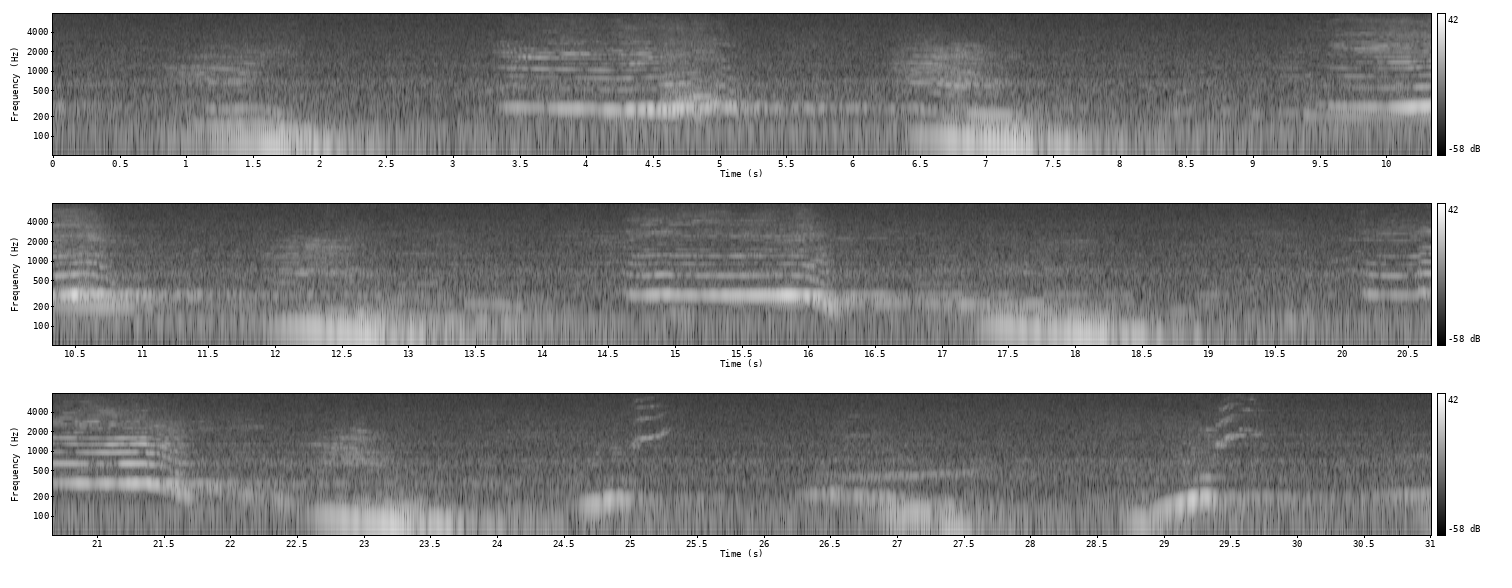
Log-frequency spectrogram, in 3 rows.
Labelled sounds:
1.2	1.5	humpback whale, 0.93 to 1.2 kHz
3.3	5.1	humpback whale, 0.80 to 6.3 kHz
6.4	6.7	humpback whale, 1.2 to 2.3 kHz
9.6	10.7	humpback whale, 0.80 to 7.7 kHz
12.9	13.2	humpback whale, 1.28 to 1.34 kHz
14.6	15.6	humpback whale, 1.2 to 5.8 kHz
17.8	18.1	humpback whale, 1.9 to 2.1 kHz
20.0	21.6	humpback whale, 0.90 to 6.2 kHz
22.7	23.1	humpback whale, 1.0 to 1.7 kHz
25.0	25.4	humpback whale, 1.1 to 5.2 kHz
29.3	29.7	humpback whale, 1.1 to 1.9 kHz

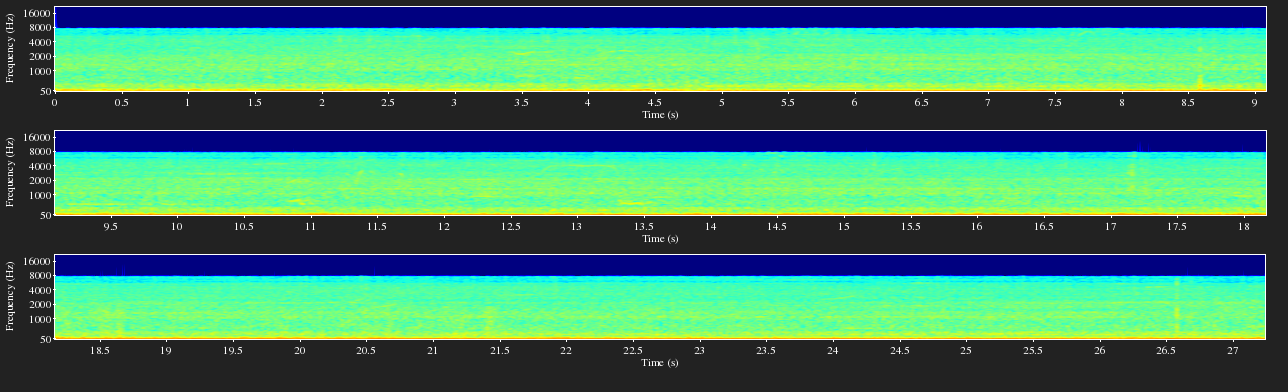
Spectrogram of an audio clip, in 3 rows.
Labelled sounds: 3.3	3.8	killer whale, southern resident, 1.5 to 4.1 kHz
10.1	10.8	killer whale, southern resident, 2.2 to 4.8 kHz
12.8	13.3	killer whale, southern resident, 3.7 to 4.3 kHz

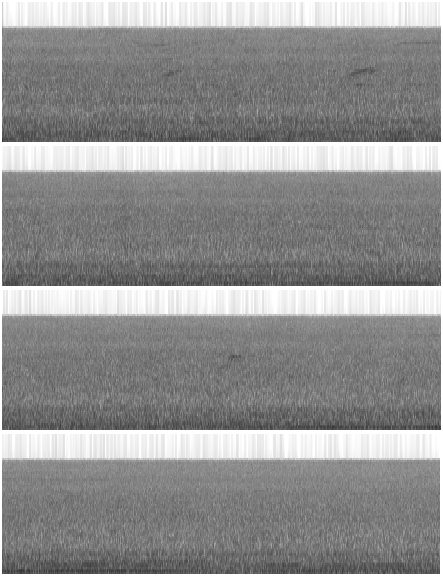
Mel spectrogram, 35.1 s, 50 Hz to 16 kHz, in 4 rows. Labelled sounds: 2.7	3.4	killer whale, southern resident, 4.3 to 5.4 kHz
6.9	7.5	killer whale, southern resident, 1.7 to 3.6 kHz
8.2	8.7	killer whale, southern resident, 4.9 to 5.5 kHz
21.9	22.4	killer whale, southern resident, 2.0 to 2.8 kHz

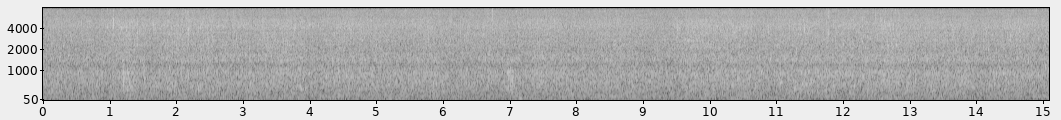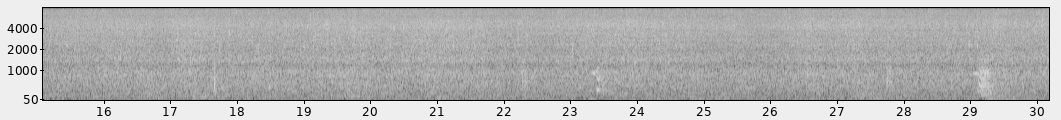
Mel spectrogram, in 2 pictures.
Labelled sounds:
29.0	29.3	croaking sound likely from a nearby submerged object, 0.78 to 1.1 kHz

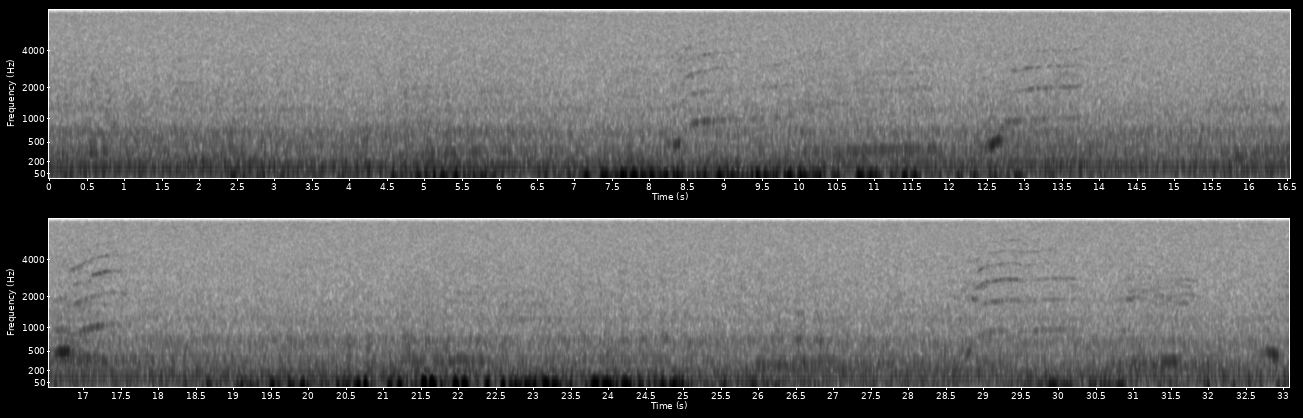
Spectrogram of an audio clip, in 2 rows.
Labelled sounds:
8.5	9.1	humpback whale, 0.80 to 2.8 kHz
9.5	9.9	humpback whale, 2.0 to 3.2 kHz
12.7	13.8	humpback whale, 0.90 to 4.1 kHz
16.8	17.5	humpback whale, 0.80 to 4.4 kHz
28.9	30.3	humpback whale, 0.80 to 5.7 kHz
31.6	31.9	humpback whale, 2.0 to 2.8 kHz

